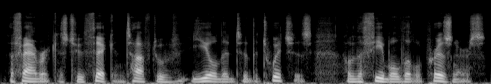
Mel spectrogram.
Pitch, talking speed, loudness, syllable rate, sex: 130 Hz, 220 wpm, -20 LUFS, 5.7 syllables/s, male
